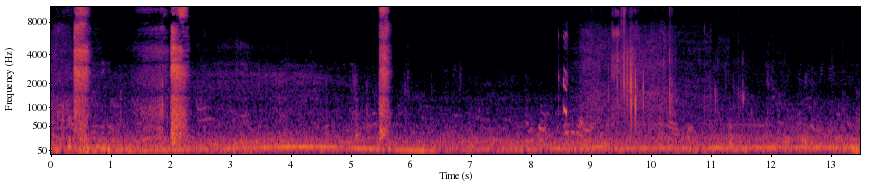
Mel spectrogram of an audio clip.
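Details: Cat with a cold sneezing: several quick, small sneezes, a pair close together then another, over steady low room noise.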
